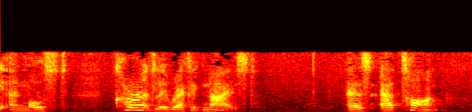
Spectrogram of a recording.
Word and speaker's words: Aton: In symbolic language, that's H-A-T-O-N-N. The first symbol, which you call an H, is silent. The last N, which you call a little humpbacked symbol, is also silent. But it is so that you will not call me Hatton, H-A-T-T-O-N. I am not Hatton. My name is Yorgos, G-Y-E-O-R-G-O-S, Ceres, C-E-R-E-S, Hatton or Aton. Put an apostrophe, A-T-O-N, apostrophe.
